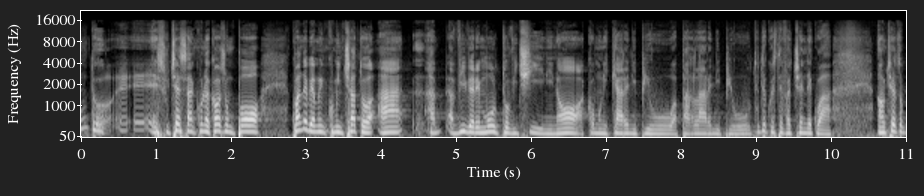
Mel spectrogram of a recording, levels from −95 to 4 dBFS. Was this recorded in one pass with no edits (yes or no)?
no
